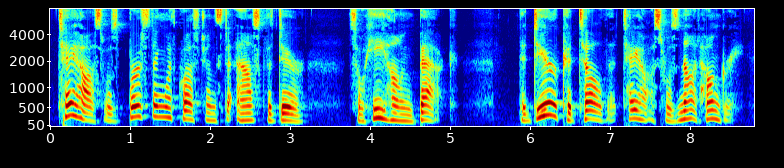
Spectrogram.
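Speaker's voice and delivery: usual speaking voice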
